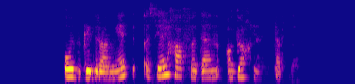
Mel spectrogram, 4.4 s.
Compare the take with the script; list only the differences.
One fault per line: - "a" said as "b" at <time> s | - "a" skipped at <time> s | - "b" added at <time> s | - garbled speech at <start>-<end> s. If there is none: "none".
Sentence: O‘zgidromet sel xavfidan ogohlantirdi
none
